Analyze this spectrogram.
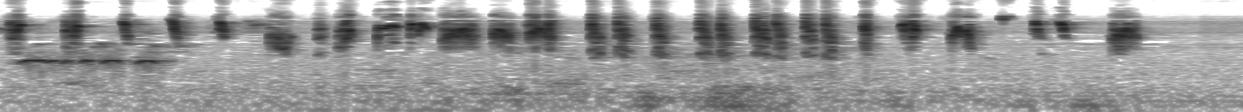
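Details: Black-browed reed warbler, a training recording of a very vocal bird, singing a fast, chattering song of varied harsh and squeaky notes.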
